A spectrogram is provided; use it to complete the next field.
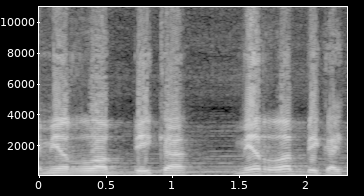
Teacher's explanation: لکه من ربک، من ربک کې د نون ساکن نه وروسته چې دی په دوهمه کلمه کې یا جدا کلمه کې په بیله کلمه کې راغلی د حروف یرملون نه. اوس دلته چې دی دغه نون ساکن دا جنس د را شو او بیا د را په را کې څه شو؟ مدغم کړل شو. · په حروف یرملون کې چې کوم لام او را دي په دې کې ادغام کیږي بغیر د غنې نه، غنه پکې نه کیږي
